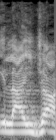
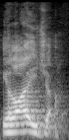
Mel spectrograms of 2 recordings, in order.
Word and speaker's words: Elijah: Bible में इलियास अलैहिस्सलाम का नाम इलाइजा है, ELIJAH, इलाइजा, और इलिया भी बोलते हैं।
